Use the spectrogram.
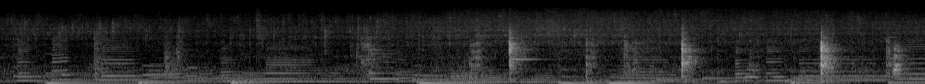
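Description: Tomatoes sautéing in salted butter in a pan, a steady close sizzle and bubbling with occasional sharp pops and spatters, no talking.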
